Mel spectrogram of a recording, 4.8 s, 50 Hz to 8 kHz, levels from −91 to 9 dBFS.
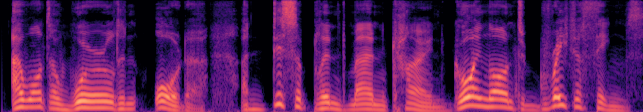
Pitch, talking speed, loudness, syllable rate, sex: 145 Hz, 175 wpm, -19 LUFS, 4.7 syllables/s, male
